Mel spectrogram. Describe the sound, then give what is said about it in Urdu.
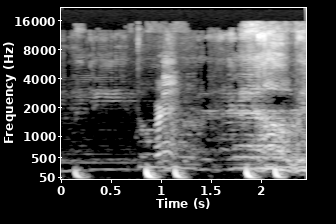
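A fast heartbeat sound effect: deep, low thumps in a quick paired lub-dub rhythm, five beats in all, over a steady low hum. “دل کی دھڑکن تیز ہے، 10 second میں فیصلہ ہو جائے گا”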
